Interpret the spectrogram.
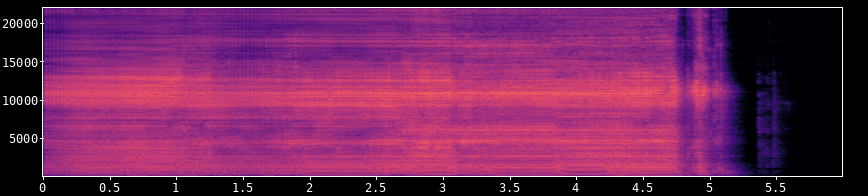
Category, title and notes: Soundscapes > Indoors
Drilling holes in the wall No. 2
Just when I thought the drilling was over... my upstairs neighbor started again... Recorded with a Zoom H1n and Movo X1-Mini.
drilling, H1n, indoor, MovoX1mini, neighbor, noise, wall, Zoom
